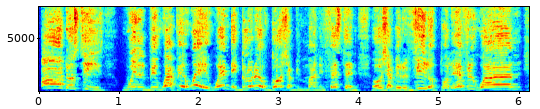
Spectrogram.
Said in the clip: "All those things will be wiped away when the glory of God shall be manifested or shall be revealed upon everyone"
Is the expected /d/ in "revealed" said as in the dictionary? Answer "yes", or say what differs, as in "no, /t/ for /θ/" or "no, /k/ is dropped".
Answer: yes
